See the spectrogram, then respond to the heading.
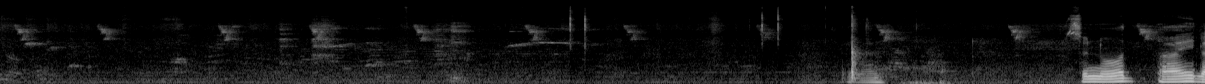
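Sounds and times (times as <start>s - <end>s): small birds chirping: 0.0s - 6.7s, 7.4s - 12.0s
sharp clicks: 5.6s - 6.0s, 7.6s - 7.9s.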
